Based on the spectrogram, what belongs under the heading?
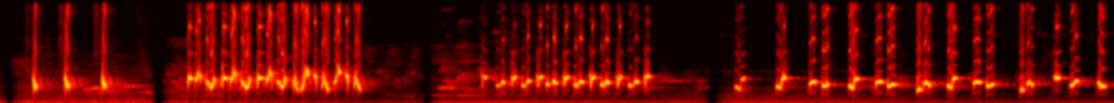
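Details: Sooty-headed bulbul in 'ropel panjang' rolling song, intended to lure bulbuls to sing; scattered single chirps, then a dense burst of busy warbling, followed by runs of slurred, bouncing notes.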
